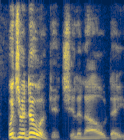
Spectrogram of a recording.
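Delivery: ordinary talk, nothing marked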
